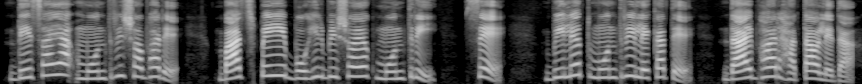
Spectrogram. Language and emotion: Santali, neutral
